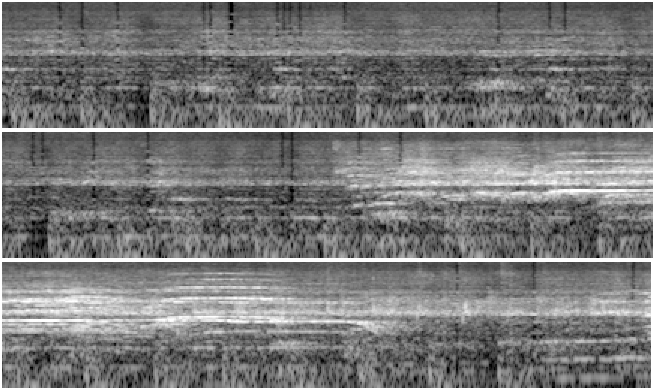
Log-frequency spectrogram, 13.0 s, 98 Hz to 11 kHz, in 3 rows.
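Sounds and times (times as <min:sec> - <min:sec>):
crowd cheering and shouting: 0:06.5 - 0:13.0.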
